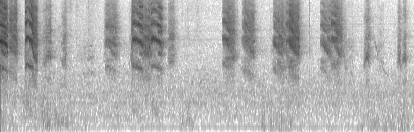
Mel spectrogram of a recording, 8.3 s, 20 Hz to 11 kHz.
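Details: Conures from an owner's flock flying outdoors in Iowa in early spring 2003; harsh, raspy squawks in short bursts, often doubled, repeated irregularly through the clip over a faint low hum.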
